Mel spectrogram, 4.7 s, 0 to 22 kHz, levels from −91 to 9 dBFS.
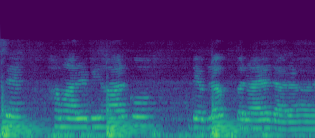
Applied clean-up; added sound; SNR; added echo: none; Bowed string instrument; 1 dB; reverberation time 0.2 s.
